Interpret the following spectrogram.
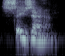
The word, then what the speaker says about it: C-SAAHN: Just go into their search at Internet Archive and put in the acronym for the center, C-SAAHN, which I pronounce C-SAAHN. So you can remember it easier.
